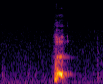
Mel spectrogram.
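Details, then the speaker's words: Person with a serious case of hiccups that hurt the chest and head: a single sharp, voiced hiccup with a quick gulping catch; hiccup. "all right guys I got the serious case of hiccups and it sucks there goes one oh man I can't stand hiccups"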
